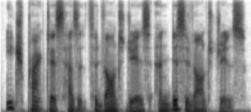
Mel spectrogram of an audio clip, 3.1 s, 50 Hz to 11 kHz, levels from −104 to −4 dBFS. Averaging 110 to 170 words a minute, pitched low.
Yes: slow, 135 wpm; very low, 95 Hz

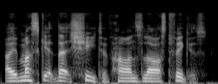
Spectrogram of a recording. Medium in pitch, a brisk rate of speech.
Yes: medium, 145 Hz; fast, 245 wpm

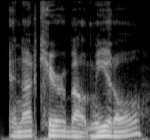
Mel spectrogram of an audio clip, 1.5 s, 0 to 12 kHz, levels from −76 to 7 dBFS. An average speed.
No: fast, 280 wpm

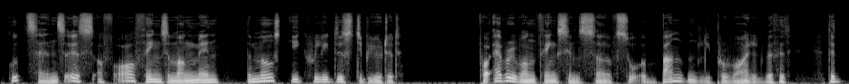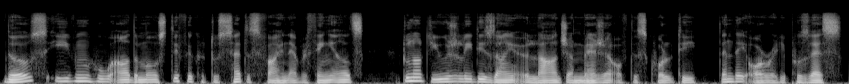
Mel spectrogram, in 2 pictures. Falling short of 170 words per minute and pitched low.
No: average, 175 wpm; low, 105 Hz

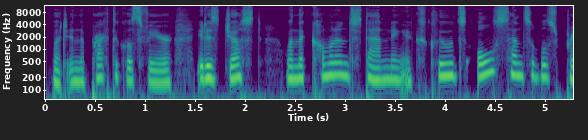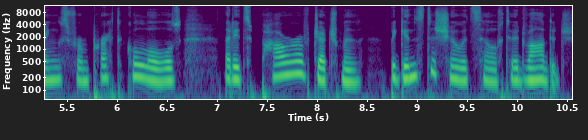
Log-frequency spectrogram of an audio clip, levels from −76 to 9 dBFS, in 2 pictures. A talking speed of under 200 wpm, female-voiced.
Yes: average, 170 wpm; female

